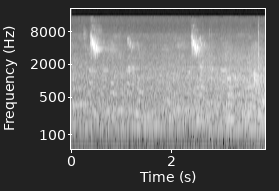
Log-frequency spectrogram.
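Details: Sparrows in a small group, recorded with a compact camera: two bright, sharply falling chirps about two seconds apart, with fainter softer chirps between and low background murmur.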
